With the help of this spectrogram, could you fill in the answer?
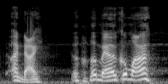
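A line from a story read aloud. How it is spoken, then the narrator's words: Terrified shriek. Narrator (Vietnamese): Nhận ra người ấy là ai, tôi rú lên kinh hãi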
